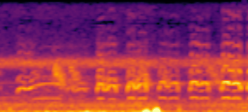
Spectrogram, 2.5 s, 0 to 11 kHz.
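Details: An adult White-tailed Hawk vocalizing on 13 December 2017 at the equestrian club of Zamorano University, Honduras. It gives a quick string of about six ringing, harmonic, arched notes, several per second, with continuous insect buzz and low thumps behind.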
